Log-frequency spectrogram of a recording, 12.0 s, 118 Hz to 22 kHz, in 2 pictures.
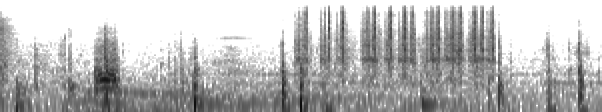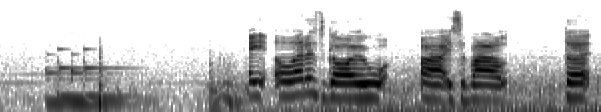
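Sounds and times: car starter clicking: 0:02.8 - 0:05.0.

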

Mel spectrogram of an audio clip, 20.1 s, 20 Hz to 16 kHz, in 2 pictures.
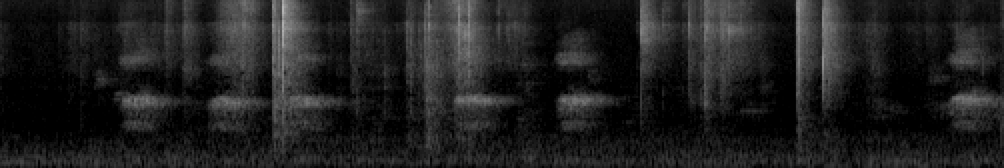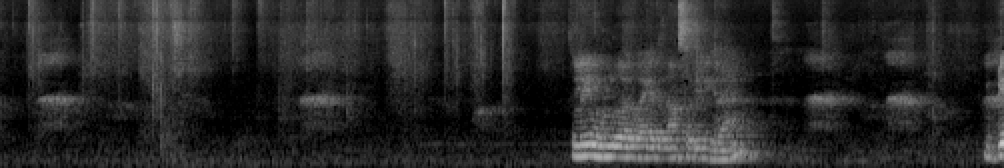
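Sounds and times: plastic wire rustling: 0:01.8 - 0:05.2, 0:06.4 - 0:09.0, 0:10.3 - 0:15.7.

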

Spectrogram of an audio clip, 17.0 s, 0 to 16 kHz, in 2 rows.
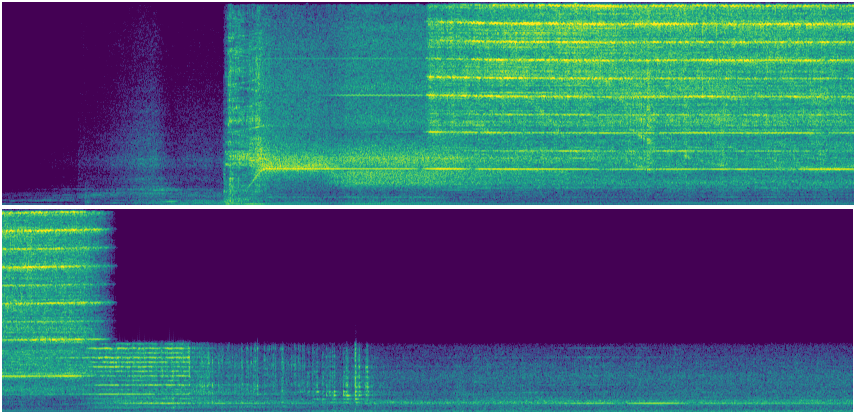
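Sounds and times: table saw whining: 0:00.3 - 0:11.6
saw cutting wooden board: 0:01.1 - 0:10.9.

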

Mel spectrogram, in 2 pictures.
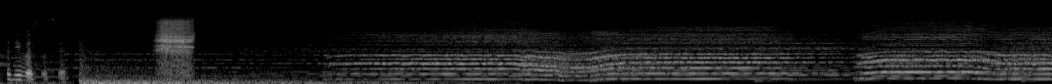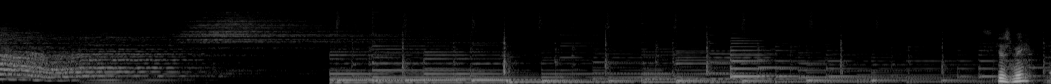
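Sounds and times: chant-like sung vocal: 0:00.0 - 0:13.6.

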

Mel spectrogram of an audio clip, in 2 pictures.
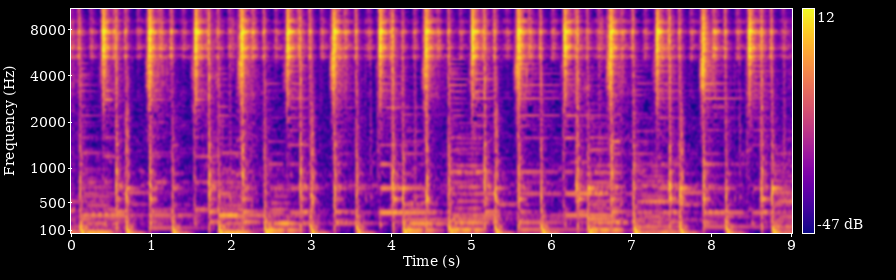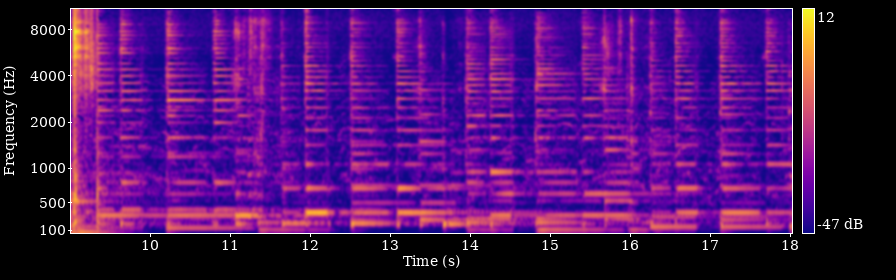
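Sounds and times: loud percussion: 0:00.0 - 0:09.6
acoustic guitar music: 0:00.0 - 0:18.0.

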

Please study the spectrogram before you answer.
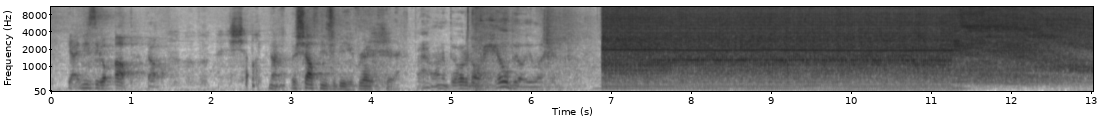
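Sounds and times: electric power tool whirring: 0:06.9 - 0:13.0.

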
